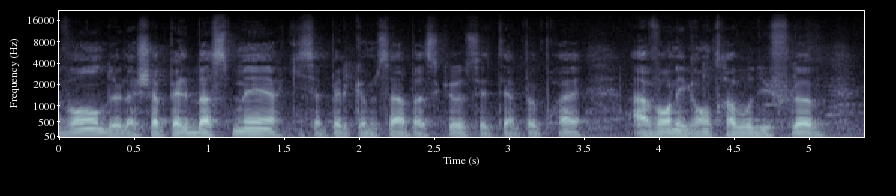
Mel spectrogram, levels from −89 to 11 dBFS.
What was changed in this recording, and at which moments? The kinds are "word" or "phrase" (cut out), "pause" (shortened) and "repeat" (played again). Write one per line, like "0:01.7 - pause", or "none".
none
